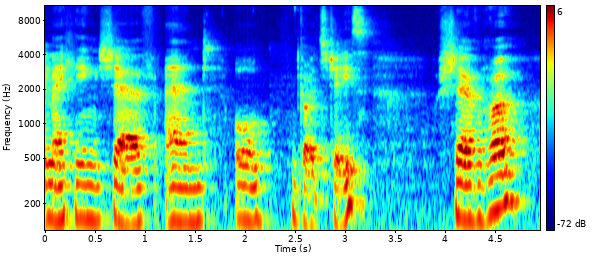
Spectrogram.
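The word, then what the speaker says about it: Chèvre: With today's milk, I'm going to be making Chevre or goat's cheese, Chevre, if you want to pronounce it in French.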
